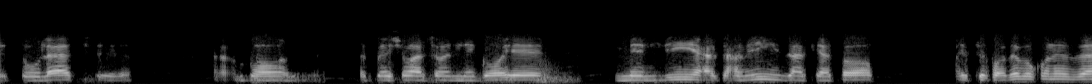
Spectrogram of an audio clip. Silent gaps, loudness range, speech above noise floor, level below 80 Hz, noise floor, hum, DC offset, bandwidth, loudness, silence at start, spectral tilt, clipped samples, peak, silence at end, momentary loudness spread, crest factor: none; 4 LU; 51 dB; -68 dBFS; -76 dBFS; none; under 0.1%; 4.6 kHz; -26 LUFS; 0 s; -4.5 dB/octave; under 0.1%; -8 dBFS; 0 s; 15 LU; 18 dB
